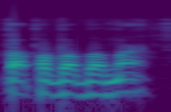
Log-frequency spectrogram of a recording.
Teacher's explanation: ये आपका ओष व्यंजन ठीक ओठों की सहायता से बोले जाते हैं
